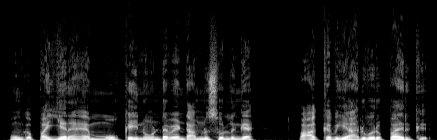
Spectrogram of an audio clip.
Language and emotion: Tamil, disgusted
